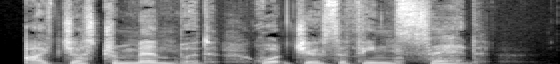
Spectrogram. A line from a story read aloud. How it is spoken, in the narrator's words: exclaimed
